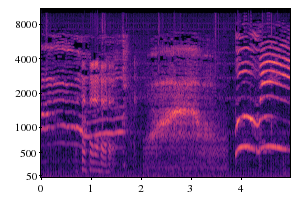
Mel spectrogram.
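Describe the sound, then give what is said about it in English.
A cat meowing and yowling in several loud, drawn-out, wavering cries, with a long wail in the middle that rises and then falls. “That kitty sounded exactly like Marf.”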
